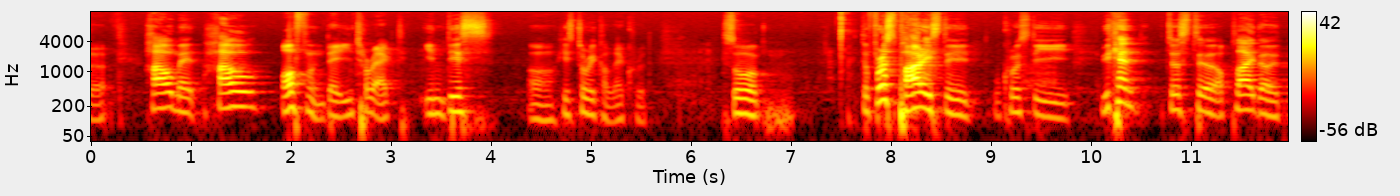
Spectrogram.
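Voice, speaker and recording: Korean-accented man giving a lecture, slightly high-pitched. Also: a bit bright. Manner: halting, repeats words while searching for phrasing. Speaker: academic researcher presenting a lecture. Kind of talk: technical conference lecture with slides. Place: indoor lecture hall, speaking at a podium.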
